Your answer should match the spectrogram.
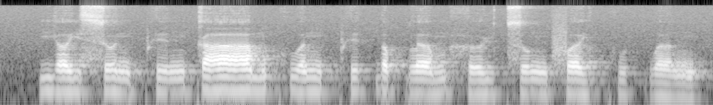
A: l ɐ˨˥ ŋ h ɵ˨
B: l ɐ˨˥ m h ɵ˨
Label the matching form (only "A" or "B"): B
